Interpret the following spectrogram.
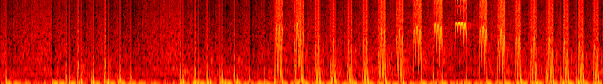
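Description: Harsh pulsing electronic noise from home-built synthesizer circuits: a rapid train of sharp clicks at roughly a dozen a second. It is duller and sparser for the first couple of seconds, then turns brighter with hissy high bursts.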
